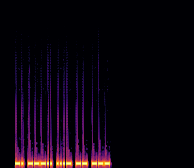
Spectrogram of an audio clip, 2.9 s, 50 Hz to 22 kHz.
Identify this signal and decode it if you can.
Morse code, heard as a keyed tone, about 53 wpm, 700 Hz. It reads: N8VMO
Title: USA Call Signs - 5 Characters - Repeated 3x - 50wpm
